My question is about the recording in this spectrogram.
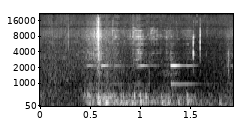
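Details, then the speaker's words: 1964 Saab 96, rear drum brakes off: the hand-spun right rear hub gives an uneven low rumble with faint gritty clicks instead of a free spin; the rear wheel bearing is worn and nearly seized. "it doesn't sound so good. There's a rumbling in there. We probably have some bearings that need replacing."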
